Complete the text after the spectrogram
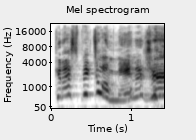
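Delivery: high, loud, laughing outrage; pissed off outburst. Retold or imitated. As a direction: squeal it out, furious but cracking up. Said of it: "I was just pissed".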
